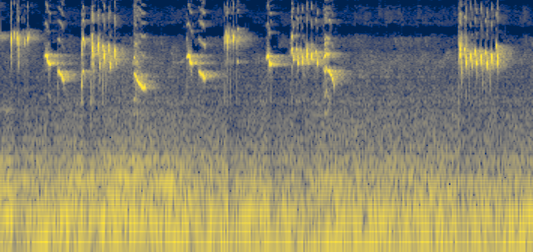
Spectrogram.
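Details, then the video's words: Caged brown-throated sunbird song used as training material for other birds: sharp high chirps and short downward-slurred whistles in quick bursts, a pause, then a buzzy rapid trill near the end. "Terapi suara burung konin gacor full isian materi nembak panjang"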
